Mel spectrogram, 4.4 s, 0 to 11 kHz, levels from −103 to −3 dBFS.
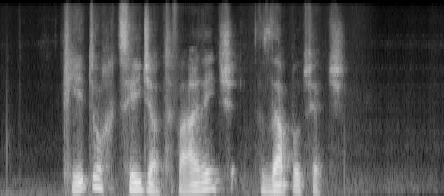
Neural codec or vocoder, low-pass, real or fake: codec, 16 kHz in and 24 kHz out, 0.8 kbps, FocalCodec, streaming, 65536 codes; 9.9 kHz; fake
